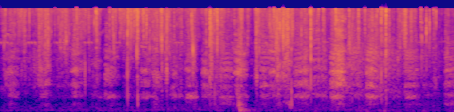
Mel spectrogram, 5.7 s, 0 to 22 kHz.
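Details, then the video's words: Border Collie, one of two, Hachiko aged 5.5 and Athea Fin aged 9.5, at relaxed swimming time: quick, irregular panting breaths, roughly two per second, with splashes and a woman speaking Czech nearby. "Border Collie Swimming time"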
